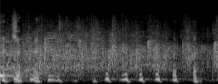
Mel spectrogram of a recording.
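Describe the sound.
An audience breaks into steady, dense applause lasting about two seconds, many hands clapping at once, with some voices and laughter mixed underneath.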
